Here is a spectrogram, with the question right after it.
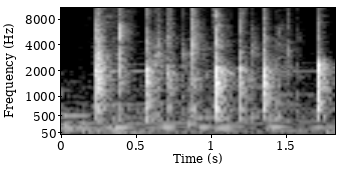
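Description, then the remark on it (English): Scattered clapping from an audience: a run of sharp, bright handclaps at an uneven pace, fairly soft overall, with no voices over it. “If you can, clap your hands.”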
